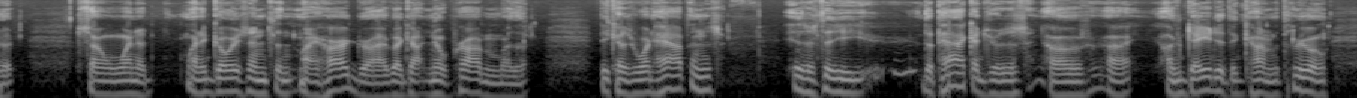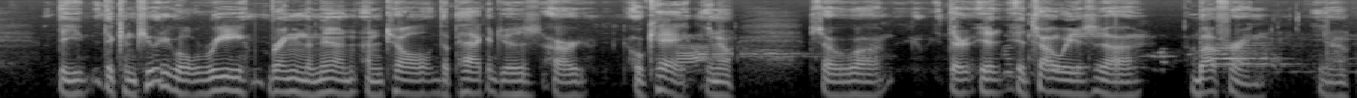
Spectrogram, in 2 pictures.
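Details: Adult man; ordinary speech.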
